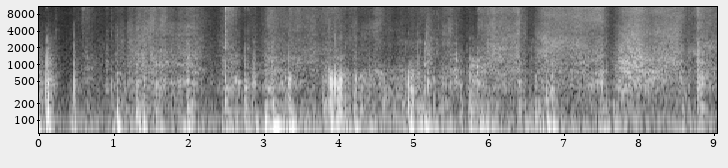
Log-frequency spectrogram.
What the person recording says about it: Tapping on cardboard and scratching on it too!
